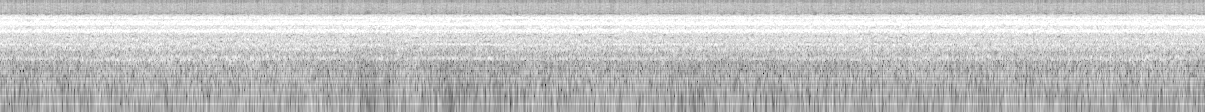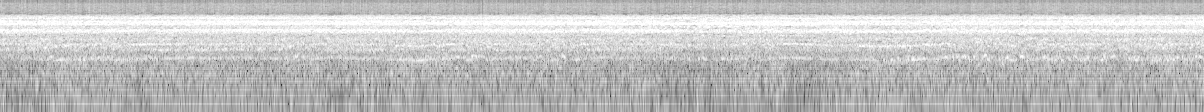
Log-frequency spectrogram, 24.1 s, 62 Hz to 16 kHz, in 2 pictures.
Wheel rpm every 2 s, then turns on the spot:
220, 230, 230, 230, 230, 230, 220, 230, 230, 230, 220, 220.
none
